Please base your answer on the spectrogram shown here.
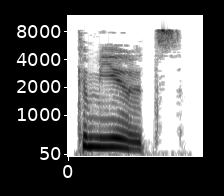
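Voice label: "commutes", British English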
